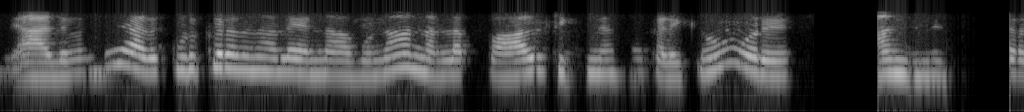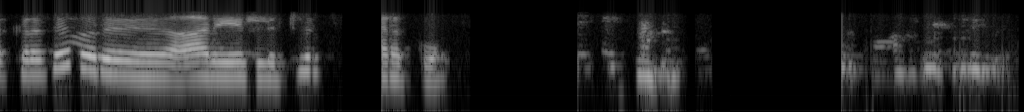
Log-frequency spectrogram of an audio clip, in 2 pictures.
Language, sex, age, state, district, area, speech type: Tamil, female, 45-60, Tamil Nadu, Nilgiris, rural, conversation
